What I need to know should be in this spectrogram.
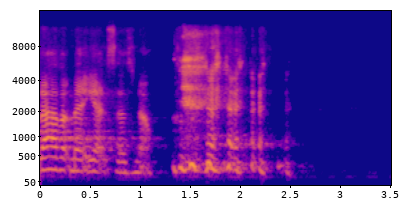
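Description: A young woman speaks with animation over an online call.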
